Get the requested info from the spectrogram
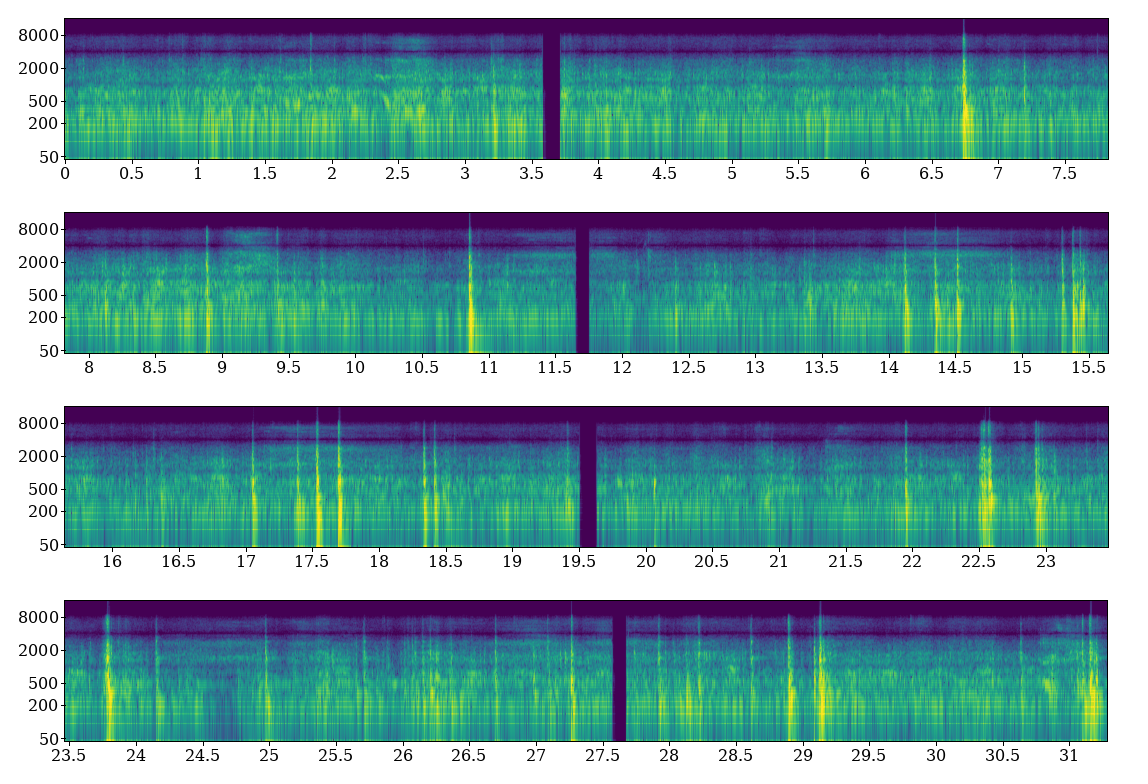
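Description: A drain inspection camera's push rod being pulled back out of a sewer main and wound in: a steady noise broken by many sharp clicks.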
